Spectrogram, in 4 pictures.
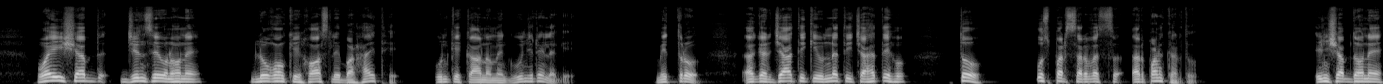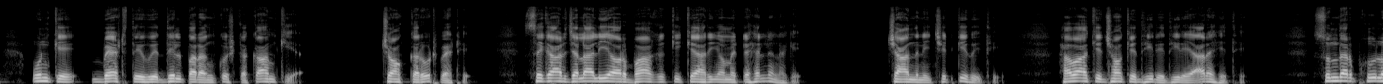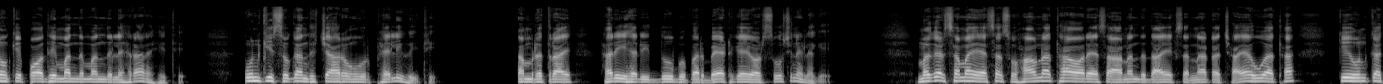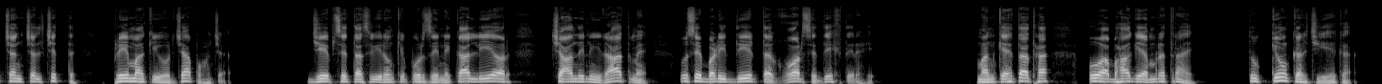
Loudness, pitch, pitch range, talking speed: -20 LUFS, 130 Hz, 115-145 Hz, 155 wpm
